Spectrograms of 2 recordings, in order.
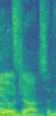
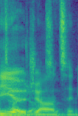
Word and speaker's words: Theo Johnson: Theo Johnson, not Theo Ty Johnson. Yeah. Got his name wrong.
